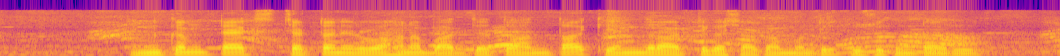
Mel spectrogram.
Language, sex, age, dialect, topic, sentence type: Telugu, female, 31-35, Southern, banking, statement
